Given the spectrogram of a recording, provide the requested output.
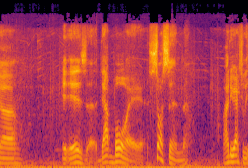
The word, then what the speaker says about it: SoSin: it is that boy sawsan why do you actually say his name correctly so soon so send I would say so soon so soon I mean SOS in Wu like a verb yeah I was thinking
